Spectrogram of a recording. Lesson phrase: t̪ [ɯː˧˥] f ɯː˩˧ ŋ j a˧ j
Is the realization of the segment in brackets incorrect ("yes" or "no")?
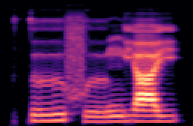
no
